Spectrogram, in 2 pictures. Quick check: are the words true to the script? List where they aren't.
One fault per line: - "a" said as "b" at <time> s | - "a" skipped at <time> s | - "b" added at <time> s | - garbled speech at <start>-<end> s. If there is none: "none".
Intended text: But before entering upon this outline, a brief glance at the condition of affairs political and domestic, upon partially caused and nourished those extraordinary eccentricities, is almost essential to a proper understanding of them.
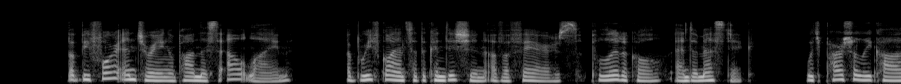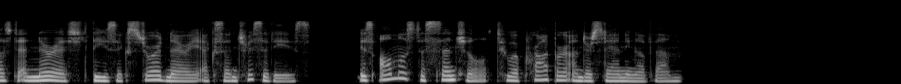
- "upon" said as "which" at 8.1 s
- "those" said as "these" at 9.9 s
